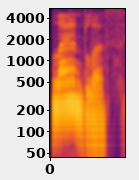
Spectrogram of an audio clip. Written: landless

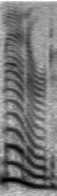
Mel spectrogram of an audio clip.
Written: mannered

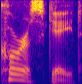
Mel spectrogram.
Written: coruscate

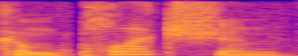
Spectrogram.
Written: complexion

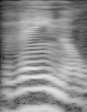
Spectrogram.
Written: veinal

